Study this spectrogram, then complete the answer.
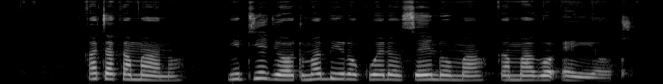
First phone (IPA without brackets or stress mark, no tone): k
